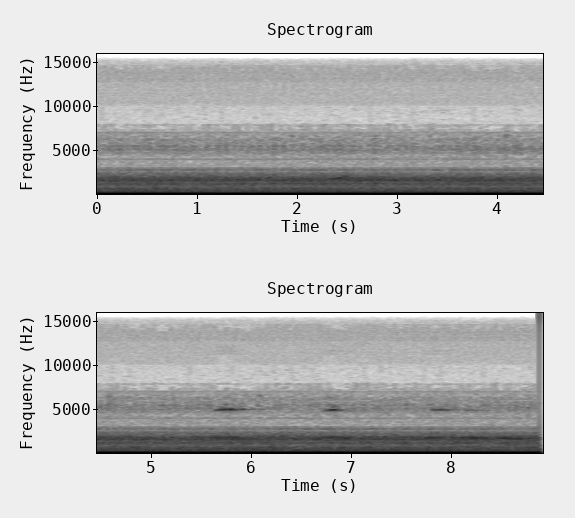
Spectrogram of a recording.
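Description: Steady low electrical hum on the microphone signal, with a faint hiss over it. It is the humming fault in the recording, which the lecturer puts down to the microphone.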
